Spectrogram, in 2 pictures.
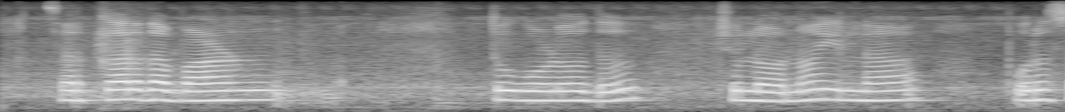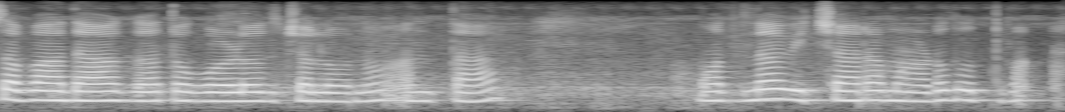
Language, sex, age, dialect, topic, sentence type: Kannada, male, 41-45, Dharwad Kannada, banking, statement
